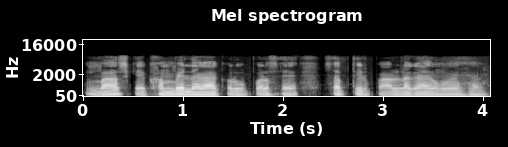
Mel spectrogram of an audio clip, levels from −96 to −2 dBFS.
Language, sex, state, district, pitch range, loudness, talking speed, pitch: Hindi, male, Bihar, Patna, 115-125 Hz, -20 LUFS, 160 wpm, 120 Hz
